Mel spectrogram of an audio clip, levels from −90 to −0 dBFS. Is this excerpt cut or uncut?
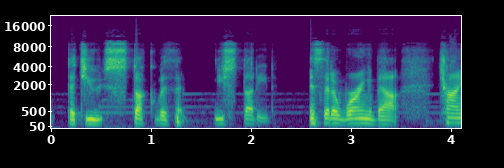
cut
